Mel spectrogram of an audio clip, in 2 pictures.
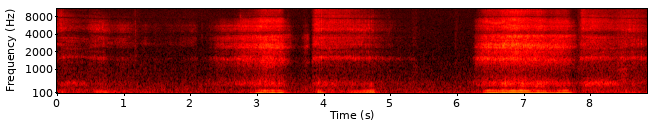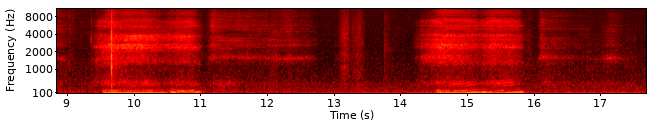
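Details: Sleeping pit bull: four rough, rattling snores with quiet pauses between; ordinary snoring.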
